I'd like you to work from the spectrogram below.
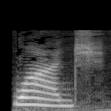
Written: wadge

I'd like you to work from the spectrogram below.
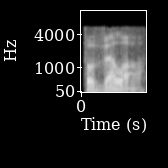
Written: favela

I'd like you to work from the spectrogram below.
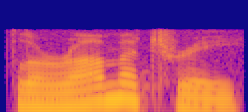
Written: fluorimetry

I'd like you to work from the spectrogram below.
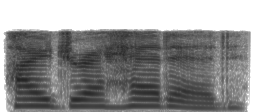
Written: hydra-headed

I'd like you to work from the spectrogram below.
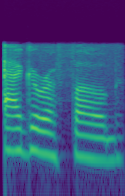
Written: agoraphobe

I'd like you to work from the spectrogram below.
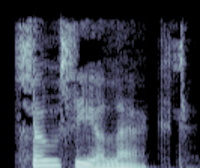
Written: sociolect

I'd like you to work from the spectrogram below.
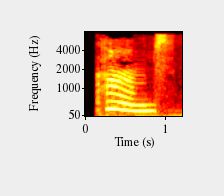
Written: comms

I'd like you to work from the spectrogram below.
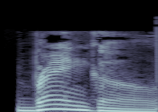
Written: brangle

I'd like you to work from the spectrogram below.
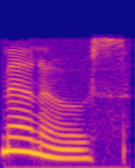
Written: mannose

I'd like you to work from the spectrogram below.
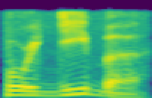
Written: Bourguiba

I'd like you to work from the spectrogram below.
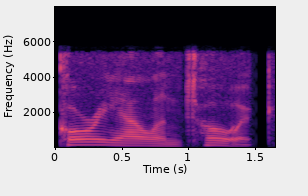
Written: chorioallantoic

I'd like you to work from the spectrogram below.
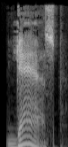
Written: gaspingly

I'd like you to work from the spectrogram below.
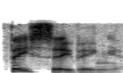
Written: face-saving

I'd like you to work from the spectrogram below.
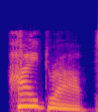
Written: hydrops

